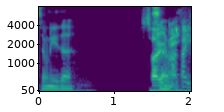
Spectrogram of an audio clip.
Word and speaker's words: Sony: what I've heard, they actually have to pay Sony to upload a new update every game. Yeah, it's only PS4. Like it's only the. Sony. I thought you said Zony.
